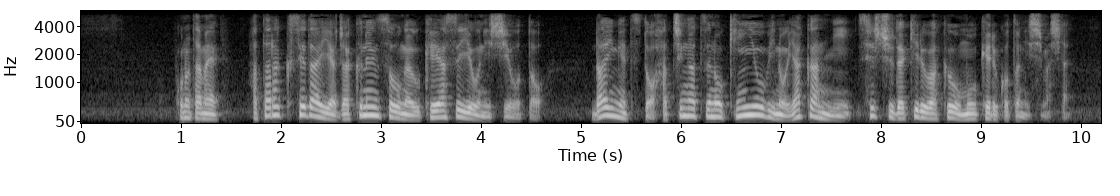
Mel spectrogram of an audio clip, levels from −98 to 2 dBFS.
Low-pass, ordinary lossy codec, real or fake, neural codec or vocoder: 5.4 kHz; none; real; none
